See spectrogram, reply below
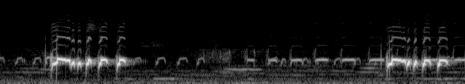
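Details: Two loud, rolling bursts of quick cooing notes from a zebra dove in the rainy season, about three seconds apart, with soft repeated coos from other doves between them.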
